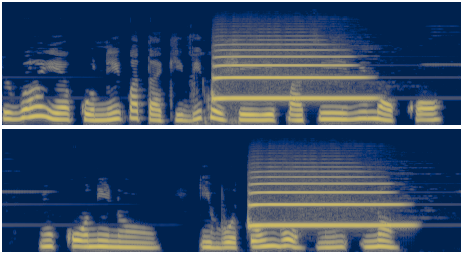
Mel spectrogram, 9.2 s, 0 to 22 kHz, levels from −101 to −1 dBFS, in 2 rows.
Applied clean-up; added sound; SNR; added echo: classical method Wiener filter.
